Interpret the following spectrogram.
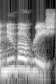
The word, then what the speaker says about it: nouveau riche: Yeah, nouveau riche, like with a SH, but it's the CH makes a SH.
